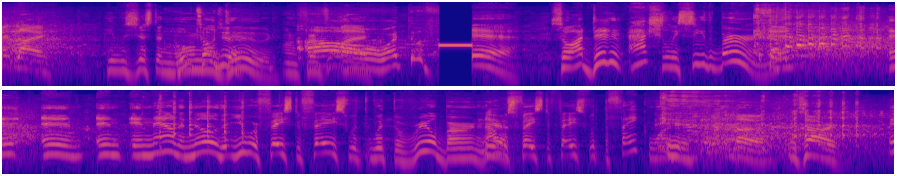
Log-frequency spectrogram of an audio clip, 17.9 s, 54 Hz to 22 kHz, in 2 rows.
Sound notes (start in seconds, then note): 7.5 crowd laughs; 7.6 Chanel laughing; 8.5 Chanel laughs; 15.5 crowd laughs; 15.5 Chanel laughs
